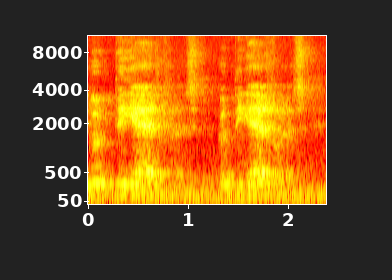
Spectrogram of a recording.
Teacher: a double r and this is where you roll your r's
